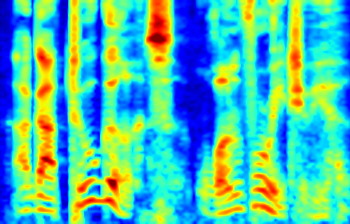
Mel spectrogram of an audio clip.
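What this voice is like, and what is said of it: Movie character impression, Kentucky accent. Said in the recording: “That Kentucky accent”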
